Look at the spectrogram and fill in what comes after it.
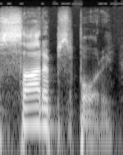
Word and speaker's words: Sarpsborg: Eh, varför sitter de och säger Sarsborg när det är ett P-namnet? Säg P, uttala P så slipper folk rasa.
